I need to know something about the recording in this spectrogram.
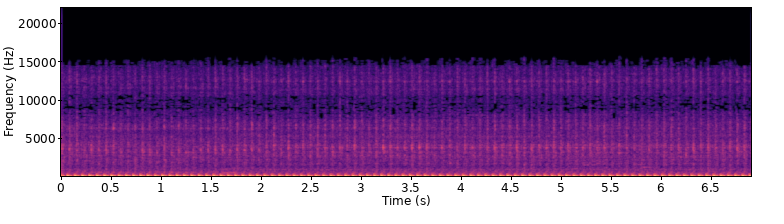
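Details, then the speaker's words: Yamaha Aerox scooter before repair, failed timing chain tensioner (earlier repaired wrongly elsewhere): steady idle with fast, even metallic clatter on every firing pulse, about three and a half per second; timing chain rattle. "Ito yung tunog ng Aerox ni boss bago namin ayusin. So pakinggan niyo muna."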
